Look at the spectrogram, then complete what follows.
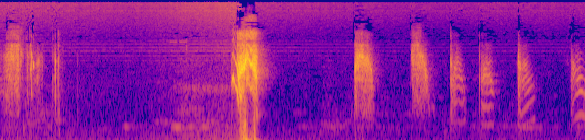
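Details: A pet budgerigar that never stops talking chatters in quick, high, scratchy bursts, with one louder harsh squawk in the middle.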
